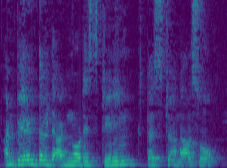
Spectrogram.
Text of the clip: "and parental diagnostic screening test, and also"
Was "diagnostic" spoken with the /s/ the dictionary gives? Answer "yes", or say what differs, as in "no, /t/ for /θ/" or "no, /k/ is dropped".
no, /s/ is dropped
